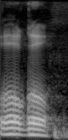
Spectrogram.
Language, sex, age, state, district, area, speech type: Kannada, male, 45-60, Karnataka, Bidar, rural, read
